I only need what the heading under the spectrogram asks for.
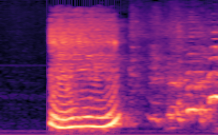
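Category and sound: human body sound, fart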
